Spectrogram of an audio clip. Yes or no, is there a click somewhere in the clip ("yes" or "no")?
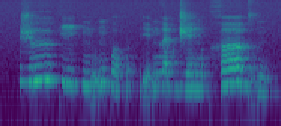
no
